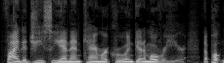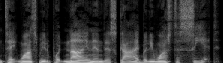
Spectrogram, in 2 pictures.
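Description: A man narrating a story, voicing a gruff, hot-tempered male enforcement chief who talks in curt, menacing barks. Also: fairly high pitch, animated, fast talker, no room sound, clean studio sound, natural voice.

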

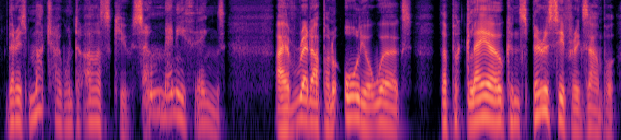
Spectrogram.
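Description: A man's voice: medium pitch, expressive, a little fast, husky, no room sound, clean studio sound, pitched above the performer's own voice. A man voicing an eager, earnest young inquisitor in an audiobook, with a gushing, deferential and hesitant manner. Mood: earnest, breathless. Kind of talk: audiobook character dialogue.

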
